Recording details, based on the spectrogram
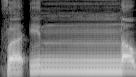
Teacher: Nun yang bertasydid ghunah musyaddadah ditahan dua harakat. · Lafaz Allah pakai O ya, dia dibaca tafkhim tebal karena sebelum lafaz Allahnya harakatnya baris atas ya. Fathah Allah dibaca panjang dua harakat ini pemanjangnya.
